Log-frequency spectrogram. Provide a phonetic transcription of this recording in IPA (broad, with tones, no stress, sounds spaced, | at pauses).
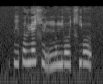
p i˧˥ f ɤ˧ l ɥ ɛ˥ ɕ y̰˨˩ n n̪ u˥˧ m j o˥˧ ʊ̯ t͡ɕʰ j o˥˩ ʊ̯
